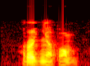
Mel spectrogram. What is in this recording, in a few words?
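"рӧдняпом", Komi, male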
